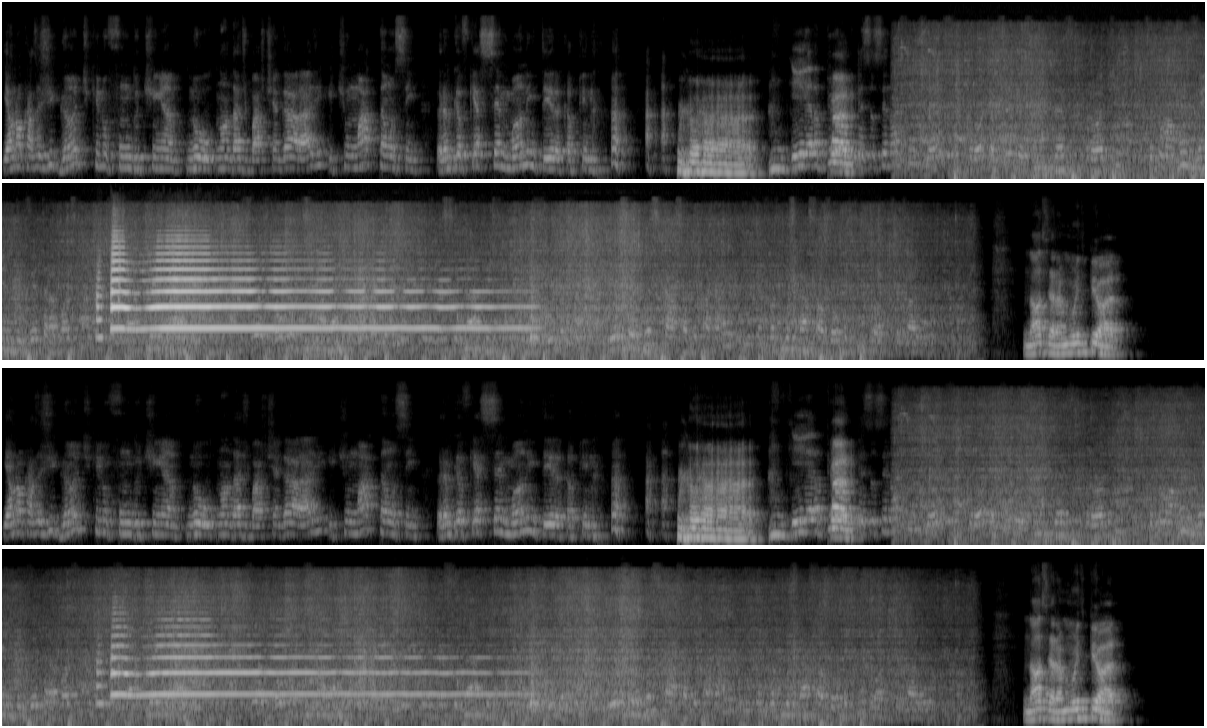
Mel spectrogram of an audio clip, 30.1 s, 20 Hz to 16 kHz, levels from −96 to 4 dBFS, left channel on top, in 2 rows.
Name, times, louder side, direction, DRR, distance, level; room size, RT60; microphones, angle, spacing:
voice 1, 0.0-8.4 9.9-14.0 14.3-17.5 18.1-22.2 22.6-26.7 27.4-27.6, left 1 dB, 40° left, 1 dB, 3.3 m, -47 dB
voice 2, 8.4-9.9 10.4-10.6 27.8-29.1, right 2 dB, 20° right, 6 dB, 1.5 m, -36 dB
sound 1, 11.1-27.2, left 1 dB, 15° left, 3.0 m, -44 dB
sound 2, 11.9-12.0 12.7-13.9 14.6-15.4 15.9-16.0 16.2-21.8 22.6-22.7 22.8-23.8 24.8-25.8, left 9 dB, 70° left, 0.5 m, -26 dB
16.0 x 5.9 x 4.8 m, 0.39 s
head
